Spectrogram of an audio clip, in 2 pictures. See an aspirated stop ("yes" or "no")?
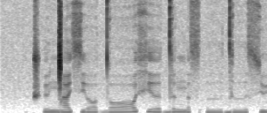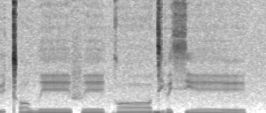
no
